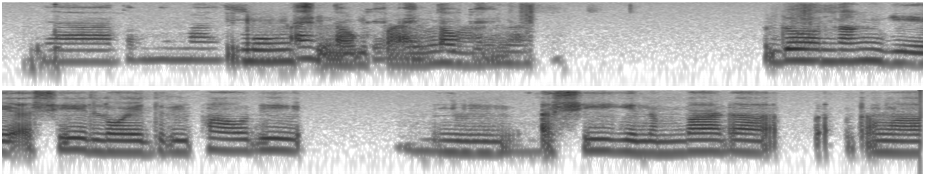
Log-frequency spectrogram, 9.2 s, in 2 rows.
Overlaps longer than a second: present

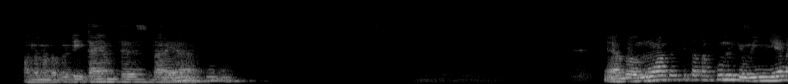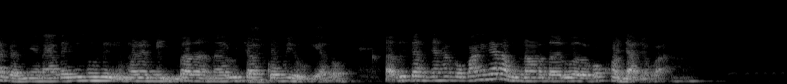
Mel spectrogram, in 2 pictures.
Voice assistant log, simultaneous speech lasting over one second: none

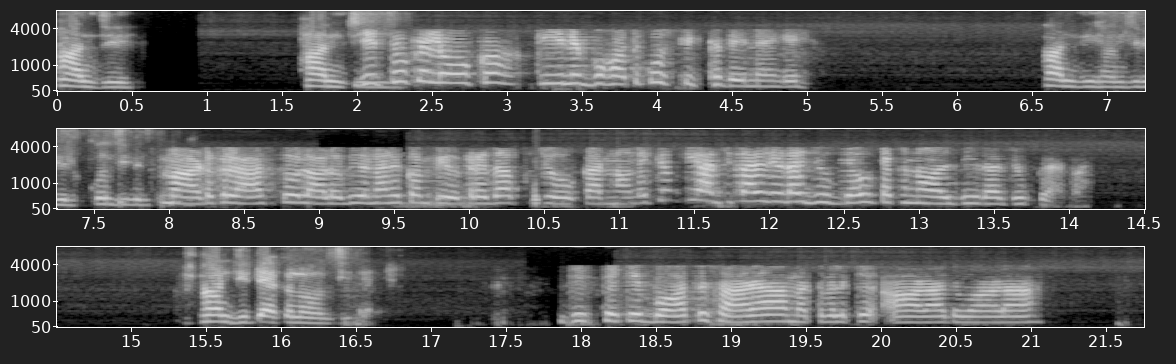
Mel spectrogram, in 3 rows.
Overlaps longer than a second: none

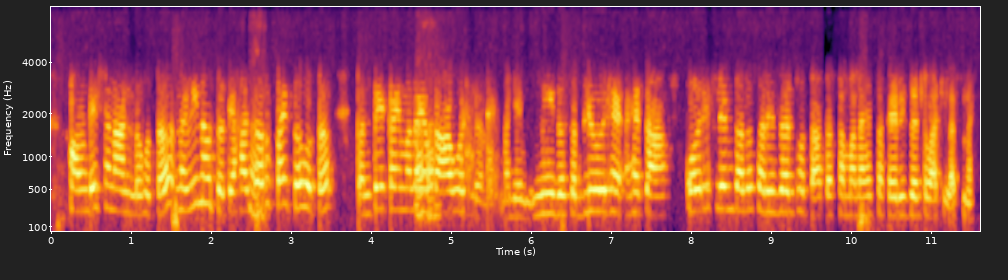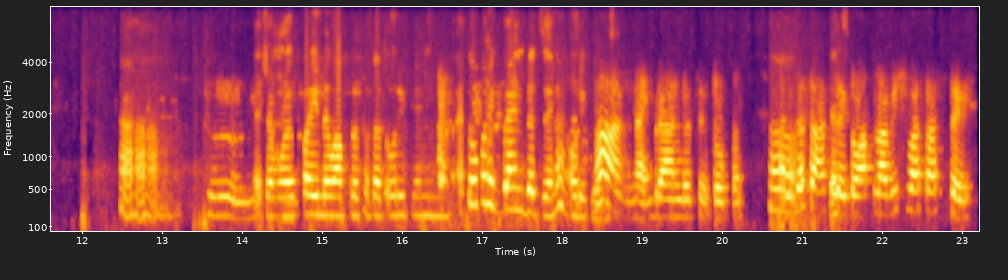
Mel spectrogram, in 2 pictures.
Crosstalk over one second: none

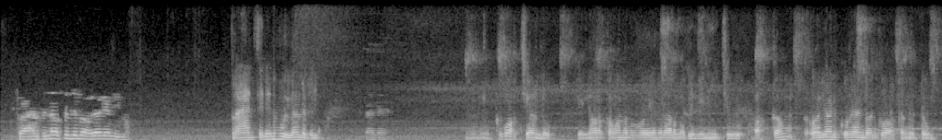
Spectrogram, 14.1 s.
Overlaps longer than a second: none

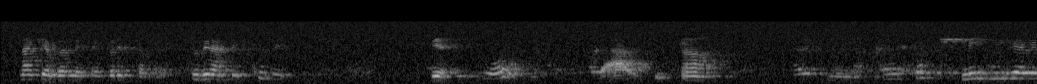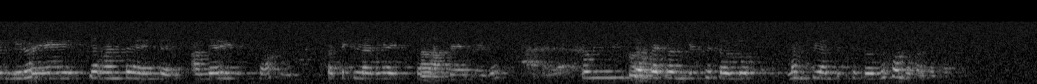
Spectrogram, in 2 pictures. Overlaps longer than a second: none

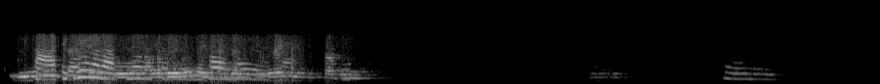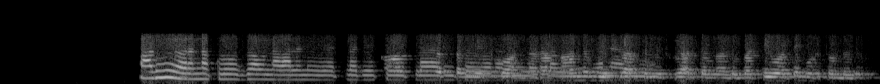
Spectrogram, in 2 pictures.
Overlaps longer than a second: present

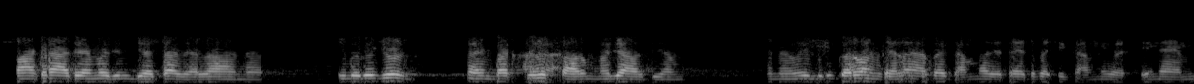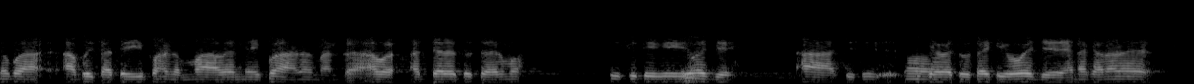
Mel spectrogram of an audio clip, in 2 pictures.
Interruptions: present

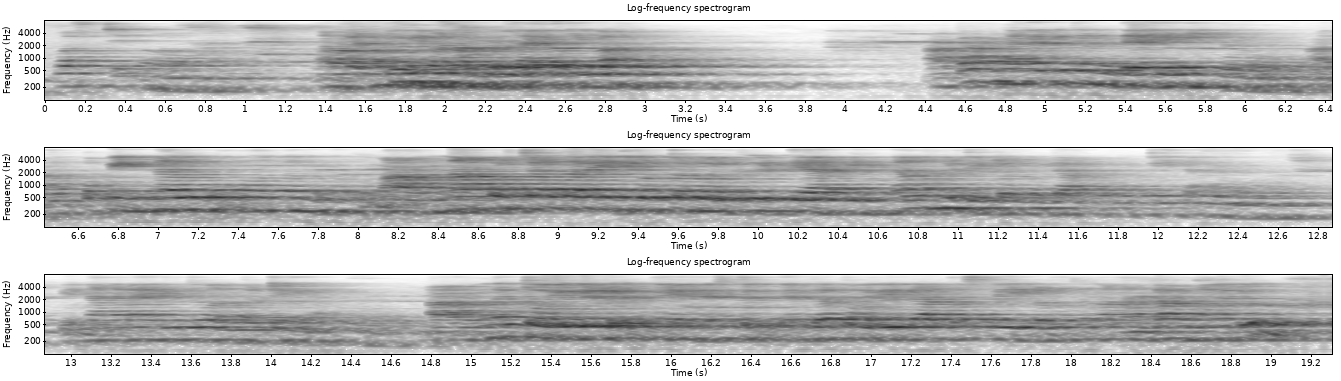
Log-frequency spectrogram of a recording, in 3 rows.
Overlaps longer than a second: present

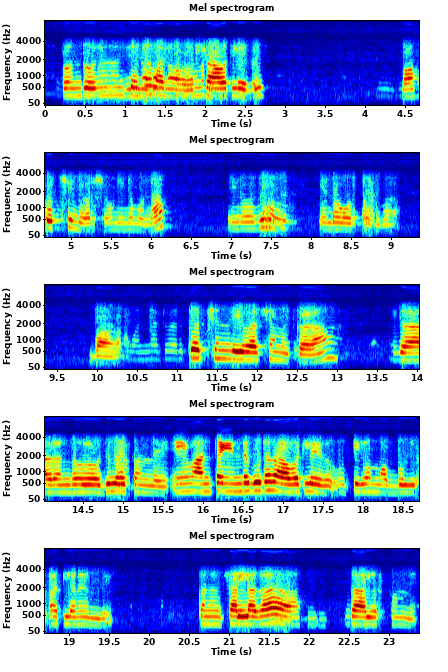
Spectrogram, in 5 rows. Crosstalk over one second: present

